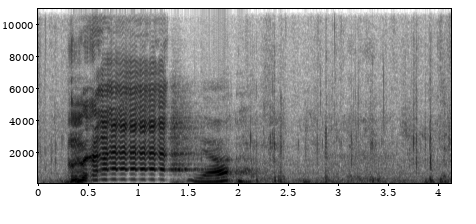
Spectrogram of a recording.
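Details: During her delivery, Blossom the miniature goat gives one long, loud, quavering bleat lasting about a second, then a shorter, lower rising cry, followed by quiet rustling and soft background sounds in the barn.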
